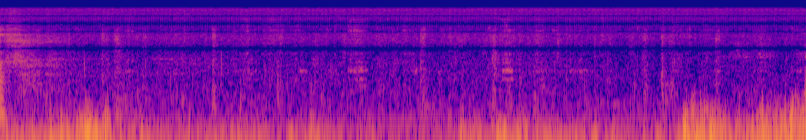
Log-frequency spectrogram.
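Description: Footsteps of a person walking, over a low rumble on the microphone. There is a cluster of heavier thuds near the end.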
